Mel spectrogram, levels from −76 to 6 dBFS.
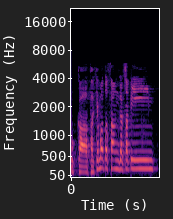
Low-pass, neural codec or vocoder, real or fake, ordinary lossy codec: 7.2 kHz; none; real; MP3, 24 kbps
